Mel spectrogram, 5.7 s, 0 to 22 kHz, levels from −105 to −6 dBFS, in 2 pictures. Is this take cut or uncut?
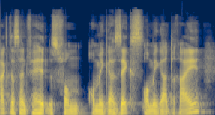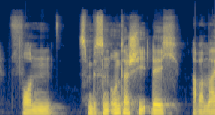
cut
